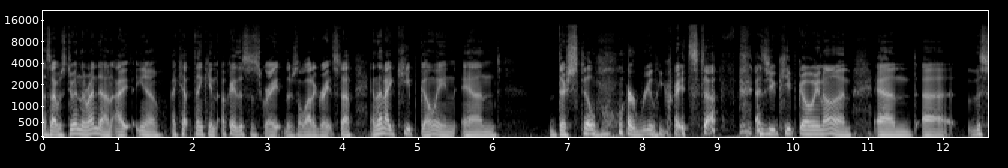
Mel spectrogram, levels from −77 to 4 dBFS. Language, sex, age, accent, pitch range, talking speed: English, male, 20-39, American, 95-115 Hz, 200 wpm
